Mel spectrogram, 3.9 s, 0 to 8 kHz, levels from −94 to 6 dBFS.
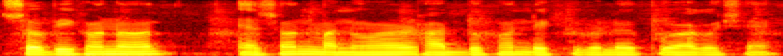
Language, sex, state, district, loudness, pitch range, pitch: Assamese, male, Assam, Kamrup Metropolitan, -16 LUFS, 110-125 Hz, 115 Hz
